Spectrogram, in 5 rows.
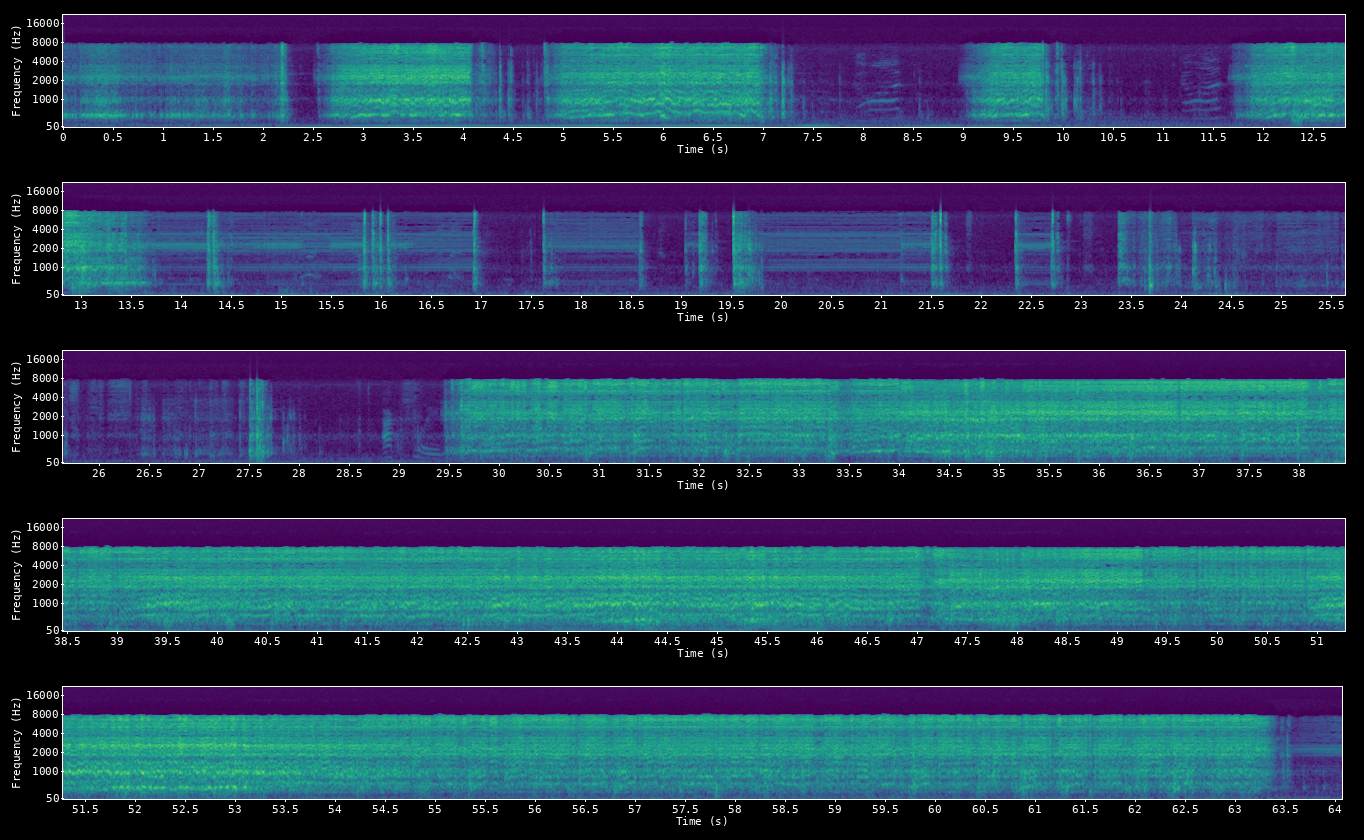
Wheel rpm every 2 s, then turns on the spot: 10, 40, 30, 40, 20, 10, 40, 0, 0, 0, 0, 0, 0, 0, 10, 70, 60, 70, 70, 70, 70, 70, 70, 70, 70, 70, 70, 70, 70, 70, 70, 40.
none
